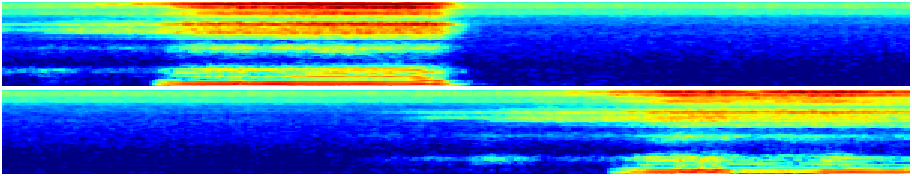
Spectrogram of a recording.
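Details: Real, unprocessed snoring recording: loud, low, droning snores about a second long, separated by silent pauses, from a sleeping adult.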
